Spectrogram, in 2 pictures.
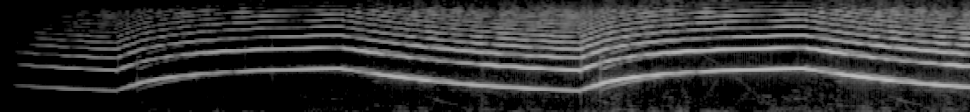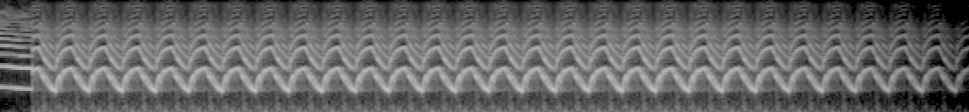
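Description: Electronic siren fading in on a slow wail that rises and falls twice. About ten seconds in it switches to a fast yelp of about four sweeps a second.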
